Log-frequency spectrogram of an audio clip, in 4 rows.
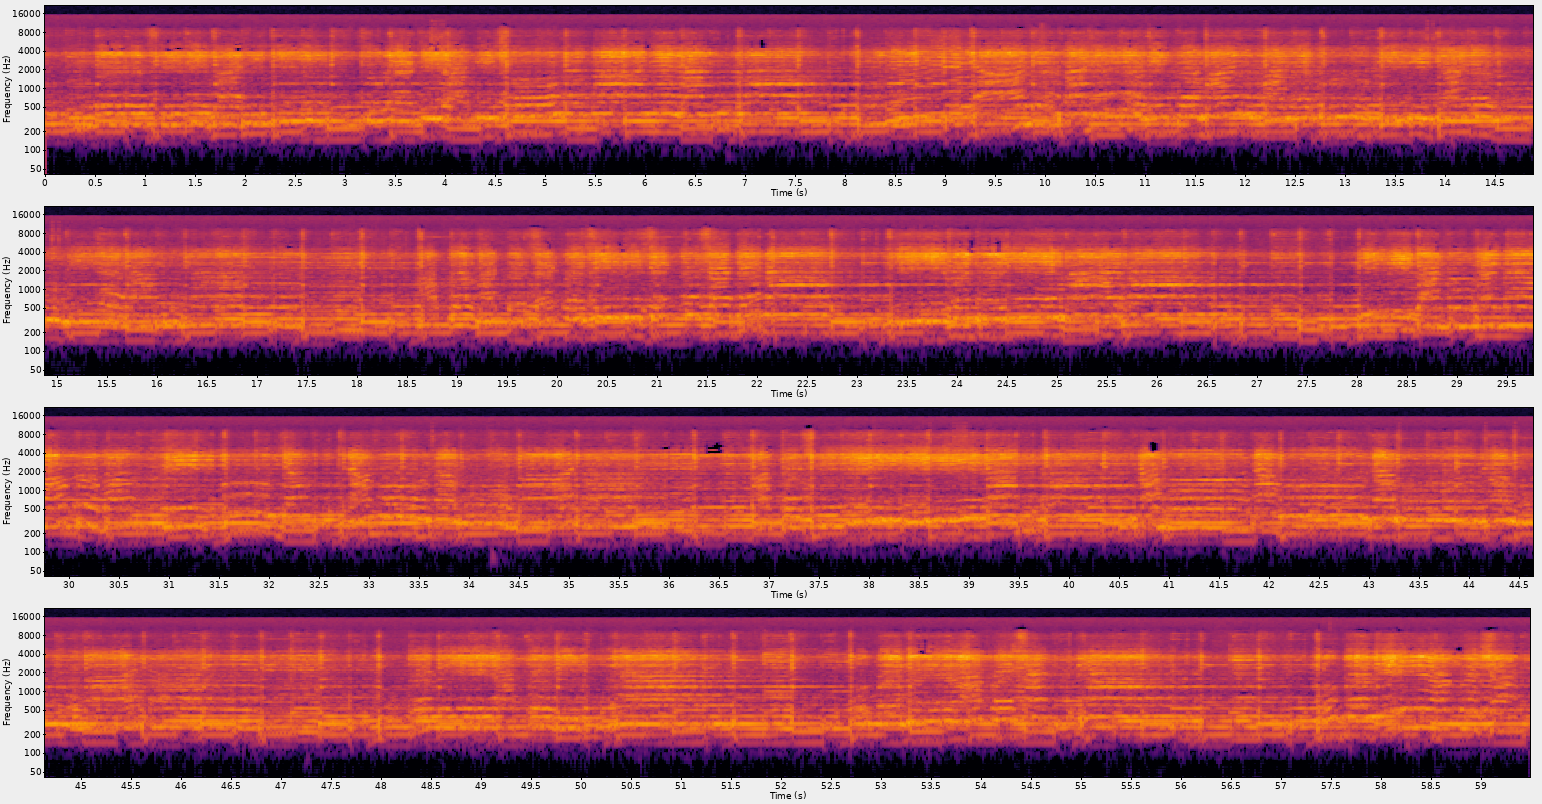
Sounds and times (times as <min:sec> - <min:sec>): Choir: 0:00.0 - 0:59.4.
